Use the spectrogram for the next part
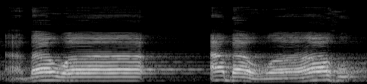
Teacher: ہے، زیر ہے، پیش ہے، اس کو جلدی پڑھ رہے ہیں، جہاں پر کھڑا زبر ہے اس کو کھینچ رہے ہیں ، تو واو میں کھڑا زبر، واو کو کھینچ رہے، ابوا،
